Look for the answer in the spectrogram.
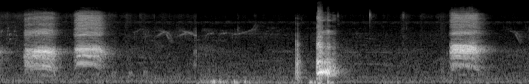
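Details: Morning crow giving harsh, nasal caws: two in quick succession at the start, a pause with small clicks and a sharp knock, then one more caw near the end.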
